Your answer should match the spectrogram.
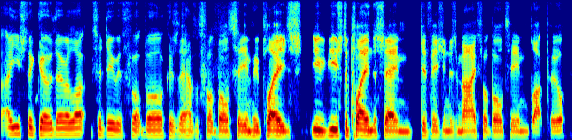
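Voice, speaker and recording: A man's voice: medium pitch, steady tone, normal speed, few pauses, no room sound. A man with a Lancashire accent from the north of England, a guest musician chatting casually on a livestream, telling stories with quoted asides. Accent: Northern English, Lancashire.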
